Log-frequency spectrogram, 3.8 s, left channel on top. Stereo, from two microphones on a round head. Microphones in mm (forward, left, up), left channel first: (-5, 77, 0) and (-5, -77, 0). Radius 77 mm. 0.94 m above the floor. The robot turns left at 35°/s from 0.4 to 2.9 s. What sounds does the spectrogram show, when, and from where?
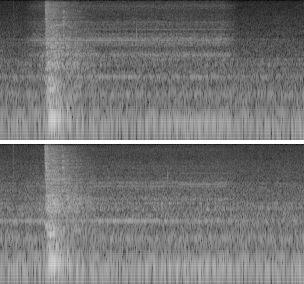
0.6 s a gunshot: 45° right (ahead or behind), 2.5 m; by 1.2 s 70° right (ahead or behind), 2.5 m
